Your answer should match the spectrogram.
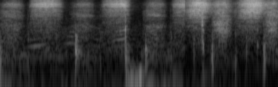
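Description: A small hand-held air pump worked quickly up and down, pushing air into an inflatable pool float. It makes rhythmic hissing whooshes, about two strokes a second, with faint squeaks in between.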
